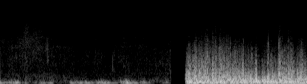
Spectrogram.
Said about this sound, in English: Yeah, it certainly was a bit windy there.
